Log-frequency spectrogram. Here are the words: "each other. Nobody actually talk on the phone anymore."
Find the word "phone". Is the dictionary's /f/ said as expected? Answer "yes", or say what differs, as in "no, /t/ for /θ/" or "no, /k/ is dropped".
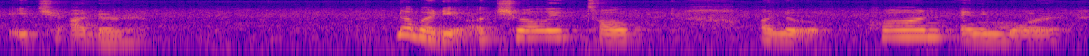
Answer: no, /p/ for /f/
